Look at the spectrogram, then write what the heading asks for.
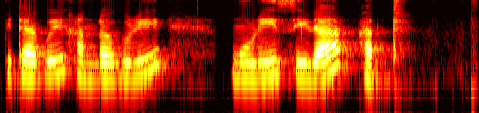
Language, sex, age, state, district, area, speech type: Assamese, female, 18-30, Assam, Majuli, urban, spontaneous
